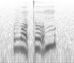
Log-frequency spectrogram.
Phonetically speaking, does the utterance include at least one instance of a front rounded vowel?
no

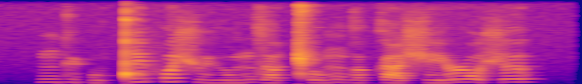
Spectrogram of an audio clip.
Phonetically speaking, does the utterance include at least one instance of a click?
yes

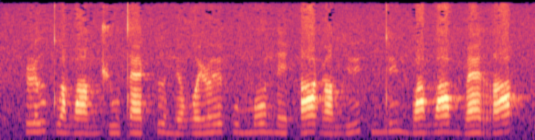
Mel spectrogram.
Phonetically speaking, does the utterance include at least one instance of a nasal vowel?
no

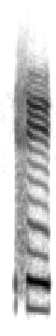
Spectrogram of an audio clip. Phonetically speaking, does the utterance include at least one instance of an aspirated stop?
no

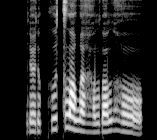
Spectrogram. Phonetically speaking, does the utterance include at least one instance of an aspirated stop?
no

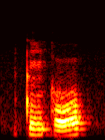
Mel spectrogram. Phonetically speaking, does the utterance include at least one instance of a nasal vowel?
yes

